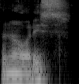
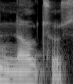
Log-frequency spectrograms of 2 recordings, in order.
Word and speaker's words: notice: want okay so uh let's listen to the pronunciation of notice notice notice okay so it's not not notice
